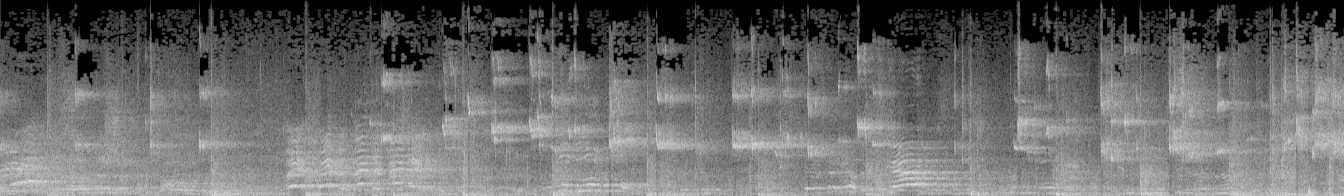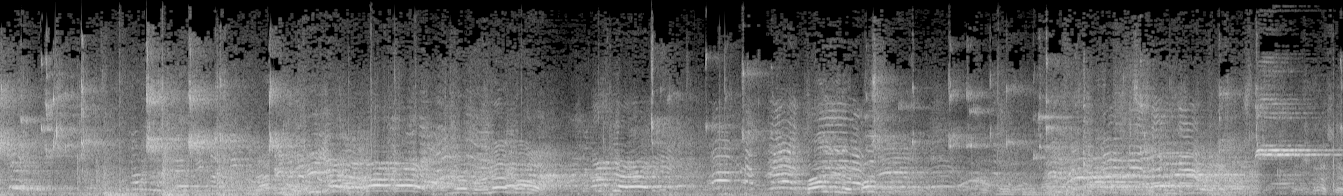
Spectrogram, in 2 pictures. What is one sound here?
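Spectators chatter and cheer nearby.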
